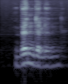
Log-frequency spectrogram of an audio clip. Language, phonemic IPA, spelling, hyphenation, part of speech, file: Dutch, /ˈbʏndələ(n)/, bundelen, bun‧de‧len, verb, Nl-bundelen.ogg
- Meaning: 1. to bundle, to put together 2. to unite, to gather together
